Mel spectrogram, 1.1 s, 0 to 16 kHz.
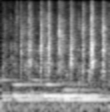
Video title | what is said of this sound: MPC General Lee, from The Dukes of Hazzard, Part 6 | It comes with a shaker in there. As you can hear, there's a ball in there to shake it up.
